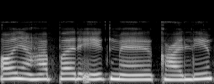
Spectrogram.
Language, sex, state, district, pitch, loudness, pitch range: Hindi, female, Chhattisgarh, Sukma, 240 Hz, -12 LUFS, 225-255 Hz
